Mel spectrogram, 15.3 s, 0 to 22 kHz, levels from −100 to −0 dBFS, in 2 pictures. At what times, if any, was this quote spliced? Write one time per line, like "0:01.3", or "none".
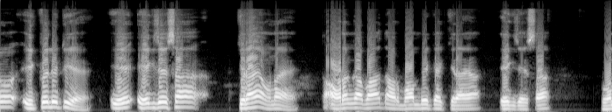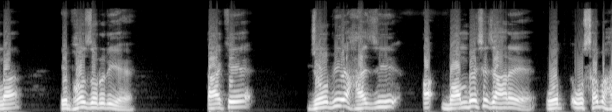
none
